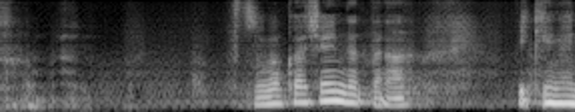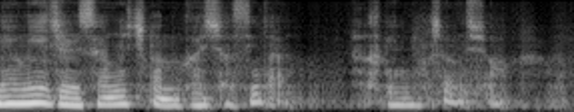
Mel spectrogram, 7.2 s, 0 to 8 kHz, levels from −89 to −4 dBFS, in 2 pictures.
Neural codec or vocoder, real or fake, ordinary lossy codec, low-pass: codec, 16 kHz, 1 kbps, FunCodec, trained on Chinese and English, 50 frames a second; fake; none; none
